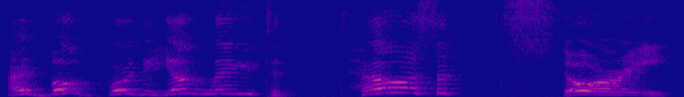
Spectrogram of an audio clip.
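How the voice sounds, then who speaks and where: A woman voicing a loud, pushy male hare in a storybook reading. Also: sing-song, moderate pace, heavily acted. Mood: bossy. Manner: loud, shrill.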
